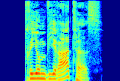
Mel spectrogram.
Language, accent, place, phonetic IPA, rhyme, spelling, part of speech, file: German, Germany, Berlin, [tʁiʊmviˈʁaːtəs], -aːtəs, Triumvirates, noun, De-Triumvirates.ogg
- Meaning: genitive of Triumvirat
